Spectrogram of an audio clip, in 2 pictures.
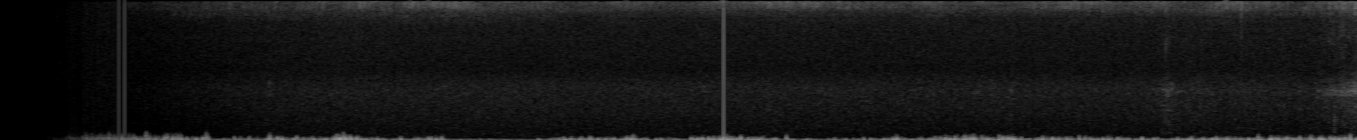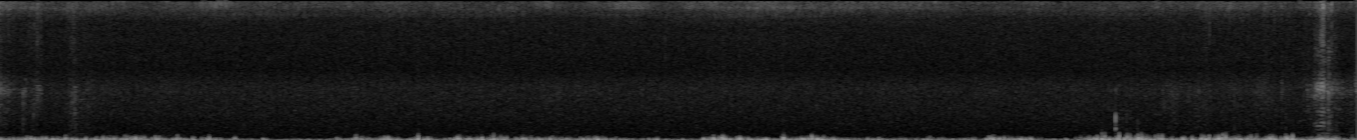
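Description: Wind buffeting the microphone: a low, gusting rumble that swells and fades every second or two.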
